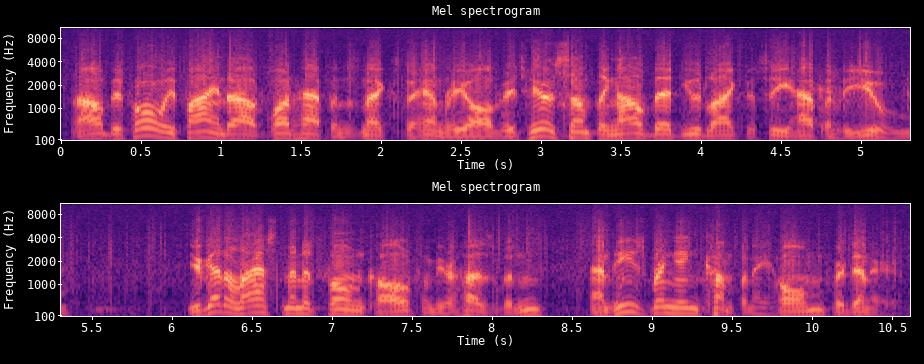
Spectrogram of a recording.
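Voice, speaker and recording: A man working as a radio announcer, delivering a 1930s advertising pitch in a salesmanlike way. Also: big pitch swings, brisk, a bit bright. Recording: dull, noisy 1930s radio recording.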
